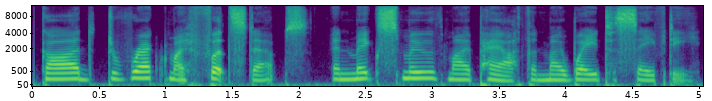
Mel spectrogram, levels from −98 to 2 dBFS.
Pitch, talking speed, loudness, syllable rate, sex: 200 Hz, 165 wpm, -21 LUFS, 3.9 syllables/s, female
